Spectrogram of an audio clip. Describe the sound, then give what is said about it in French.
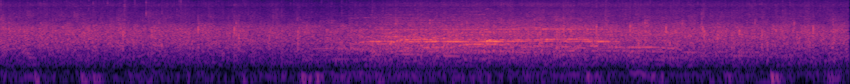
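An audience at an evening talk applauds steadily for the speaker's dog Leader, a dense crackle of many hands clapping that swells slightly in the middle before easing, with a faint whistle-like tone briefly audible over it. “Alors, est-ce que vous voulez bien l'applaudir?”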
